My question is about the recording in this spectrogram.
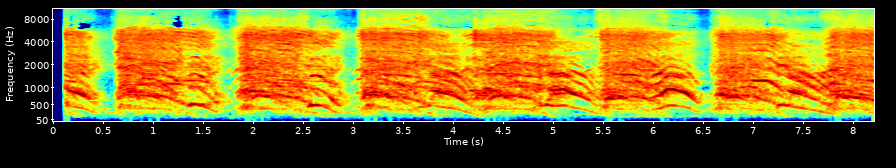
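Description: Many voices of martial arts students shouting together in unison, a series of loud group shouts (kiai) with brief breaks between them, roughly one every second or so.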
